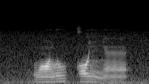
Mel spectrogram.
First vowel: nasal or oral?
nasal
